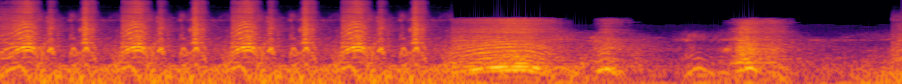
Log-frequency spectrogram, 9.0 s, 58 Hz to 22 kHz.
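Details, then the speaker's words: Betaflight 4.3 quad flown line of sight with no I term, flips before slider tuning: motor whine surges each flip, ending in double woof as props settle; P/D overshoot (propwash oscillation). "Woof, woof at the end. So that is overshoot."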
